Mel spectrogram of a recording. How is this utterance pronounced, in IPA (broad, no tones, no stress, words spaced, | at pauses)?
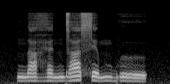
naɦɛndase mbɯ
